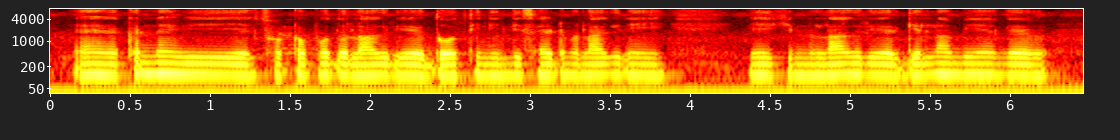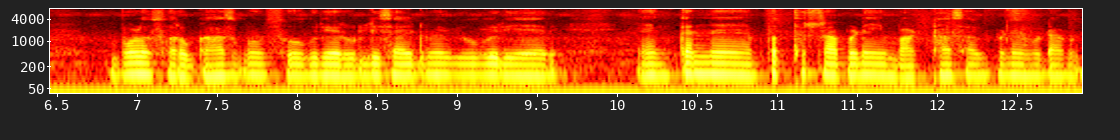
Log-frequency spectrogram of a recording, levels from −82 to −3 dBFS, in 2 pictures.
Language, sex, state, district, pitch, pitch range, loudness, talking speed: Hindi, male, Rajasthan, Churu, 120 Hz, 120-125 Hz, -19 LUFS, 225 wpm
